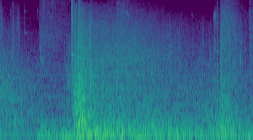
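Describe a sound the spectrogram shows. A fiery explosion booms.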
